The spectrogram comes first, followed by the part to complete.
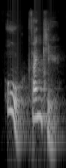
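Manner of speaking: high, delighted reply to praise; pleased thanks. Acted. Teacher acting the reply to praise, pleased. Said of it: "it's really good".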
